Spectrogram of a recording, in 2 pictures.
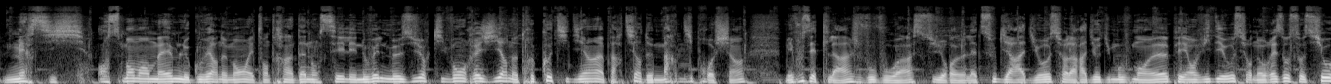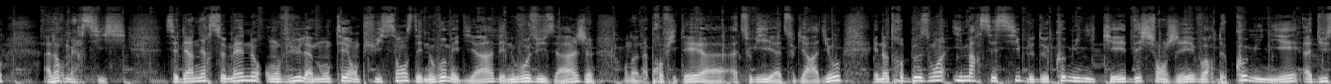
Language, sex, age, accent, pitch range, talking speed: French, male, 30-49, French, 105-135 Hz, 190 wpm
